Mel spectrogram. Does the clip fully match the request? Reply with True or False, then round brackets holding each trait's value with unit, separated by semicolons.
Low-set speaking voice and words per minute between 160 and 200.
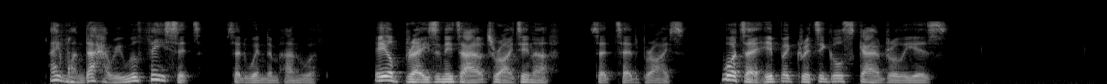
False (110 Hz; 150 wpm)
